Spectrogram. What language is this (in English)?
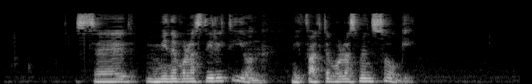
Esperanto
